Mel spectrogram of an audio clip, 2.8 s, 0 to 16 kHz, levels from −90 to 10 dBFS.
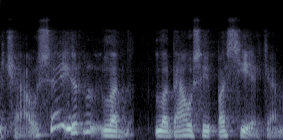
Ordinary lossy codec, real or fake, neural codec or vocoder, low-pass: Opus, 16 kbps; real; none; 7.2 kHz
